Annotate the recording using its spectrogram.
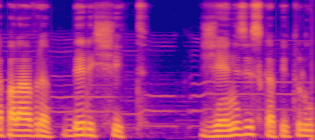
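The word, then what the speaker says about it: בראשית: Então você pode observar que o Aleph é mudo no fim da sílaba e, portanto, não tem nem vogal e nem sheva mudo a seguir. Primeira sílaba, então, é Berê. Mas o Aleph está anexado ao Berê, só que ele é mudo, não se pronuncia.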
